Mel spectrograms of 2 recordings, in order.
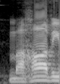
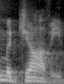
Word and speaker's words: Mojave: once again and the Mojave Wasteland was forever changed I was almost going to say maavi there but people don't like it when I say uh when I pronounce things wrong you an old dude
